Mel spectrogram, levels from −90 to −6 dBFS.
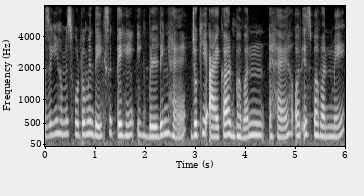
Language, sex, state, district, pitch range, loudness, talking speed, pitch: Hindi, female, Jharkhand, Jamtara, 220-255 Hz, -20 LUFS, 170 wpm, 240 Hz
